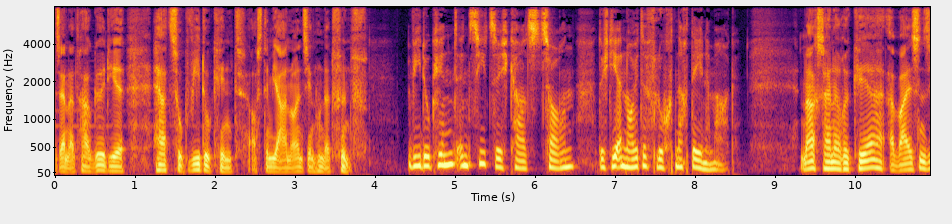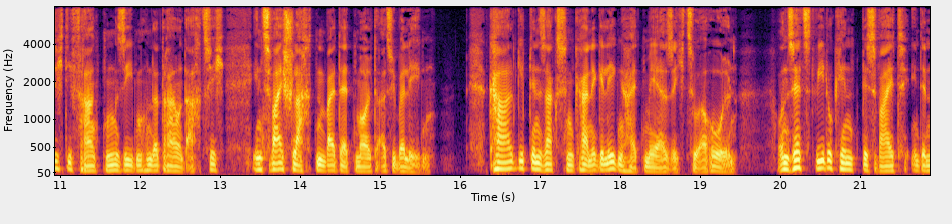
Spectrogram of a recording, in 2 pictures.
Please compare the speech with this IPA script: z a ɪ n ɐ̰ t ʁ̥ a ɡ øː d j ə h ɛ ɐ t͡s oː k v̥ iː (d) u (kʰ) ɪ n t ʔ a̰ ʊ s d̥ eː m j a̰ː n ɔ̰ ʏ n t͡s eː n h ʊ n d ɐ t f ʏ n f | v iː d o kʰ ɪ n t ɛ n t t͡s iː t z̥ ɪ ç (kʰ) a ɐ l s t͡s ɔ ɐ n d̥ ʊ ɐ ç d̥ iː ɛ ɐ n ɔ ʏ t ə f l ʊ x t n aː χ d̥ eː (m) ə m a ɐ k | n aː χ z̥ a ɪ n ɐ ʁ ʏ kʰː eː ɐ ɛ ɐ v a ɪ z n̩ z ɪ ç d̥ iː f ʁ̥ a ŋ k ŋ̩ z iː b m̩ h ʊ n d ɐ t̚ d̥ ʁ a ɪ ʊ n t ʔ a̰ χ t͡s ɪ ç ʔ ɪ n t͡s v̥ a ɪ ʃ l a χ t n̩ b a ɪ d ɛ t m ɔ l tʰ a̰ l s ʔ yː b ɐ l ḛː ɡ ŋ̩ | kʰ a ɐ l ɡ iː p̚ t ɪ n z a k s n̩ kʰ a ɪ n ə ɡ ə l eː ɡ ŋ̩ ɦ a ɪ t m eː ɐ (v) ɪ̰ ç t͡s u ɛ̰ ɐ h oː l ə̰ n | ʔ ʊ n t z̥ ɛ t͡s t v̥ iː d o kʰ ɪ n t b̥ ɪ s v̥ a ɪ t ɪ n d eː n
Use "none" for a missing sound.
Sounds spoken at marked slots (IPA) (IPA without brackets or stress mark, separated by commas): d, kʰ, kʰ, n, z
